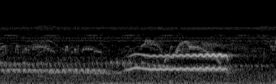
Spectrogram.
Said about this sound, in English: So these are more Winnies of this screech owl. So it's a nice chunk of audio. It gives you quite a bit of time to listen to the sound.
